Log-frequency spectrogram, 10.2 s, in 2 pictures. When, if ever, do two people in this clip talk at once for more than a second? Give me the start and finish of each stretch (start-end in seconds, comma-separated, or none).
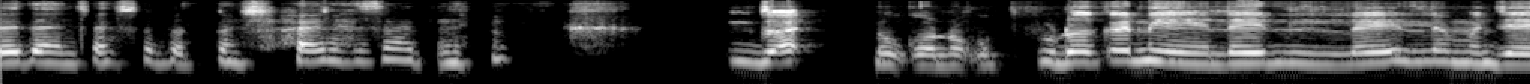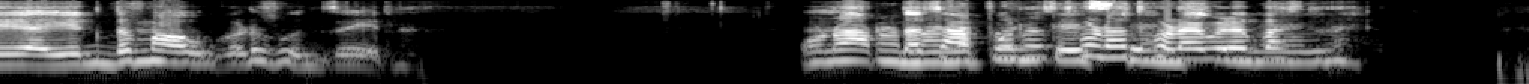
8.1-9.6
